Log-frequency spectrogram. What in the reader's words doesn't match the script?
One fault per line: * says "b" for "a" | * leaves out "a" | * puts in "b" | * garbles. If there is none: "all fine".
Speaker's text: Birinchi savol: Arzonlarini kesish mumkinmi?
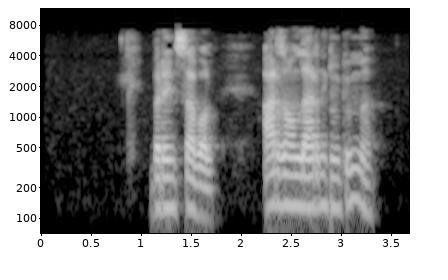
* leaves out "kesish"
